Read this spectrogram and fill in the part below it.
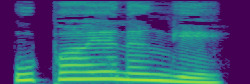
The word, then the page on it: ಉಪಾಯನಂಗೆಯ್: Kannada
